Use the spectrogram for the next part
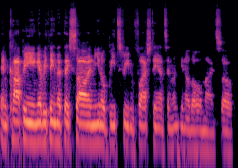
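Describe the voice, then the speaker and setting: A man's voice: on the low side, level tone, a little fast, fairly bright tone. A middle-aged man from Iceland, a guest DJ in a casual interview, talking in a laid-back, modest way with many fillers and restarts.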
